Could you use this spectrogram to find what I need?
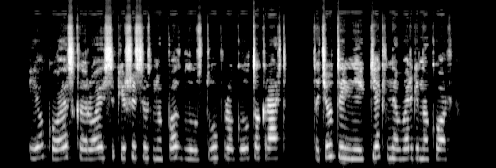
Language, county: Lithuanian, Vilnius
